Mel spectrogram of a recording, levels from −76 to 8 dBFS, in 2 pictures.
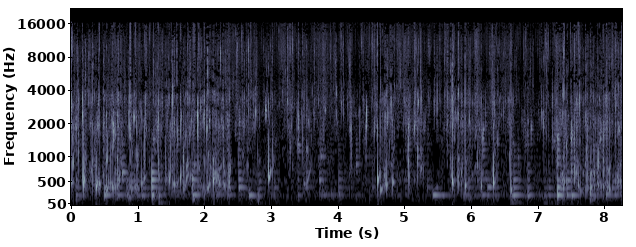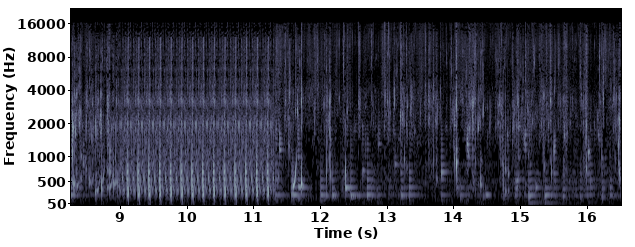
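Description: At 9.13 s the audio locks into a broken-record loop: a fragment of about 162 ms repeats back to back 14 times, identically each pass, until normal playback resumes at 11.32 s. The effect is a rapid, mechanical stutter at roughly six repeats per second. The likely cause is a stall in the player, encoder or stream that kept resending the last buffered fragment, so the sound that belonged in that stretch is missing.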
